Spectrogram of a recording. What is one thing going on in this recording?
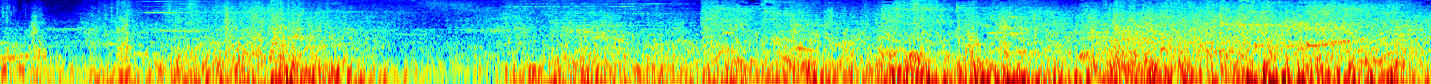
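Magical blasts and clashing blows crackle and boom in a busy fight.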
